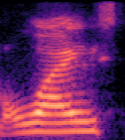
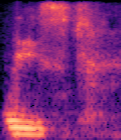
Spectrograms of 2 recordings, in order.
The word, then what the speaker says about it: Weist: So, today, uh, we have John from Weiss, uh, Business Law. Uh, did I pronounce it correctly, John? It's Waste.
